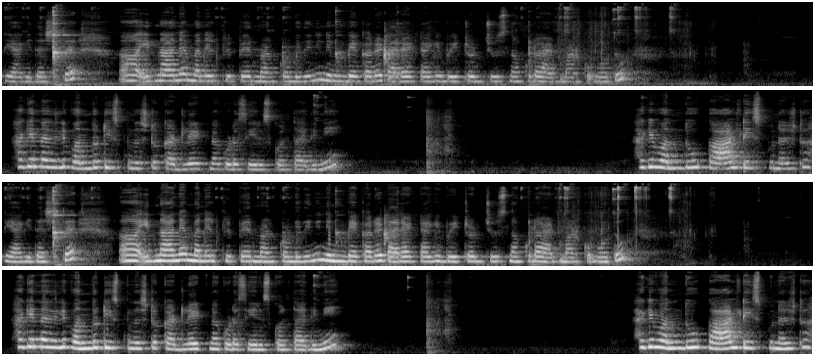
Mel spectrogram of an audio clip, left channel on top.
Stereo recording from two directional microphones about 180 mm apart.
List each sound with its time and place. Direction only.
0.1 s speech: 35° right (ahead or behind)
5.8 s speech: 25° right (ahead or behind)
8.2 s speech: 40° right (ahead or behind)
14.4 s speech: 40° right (ahead or behind)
